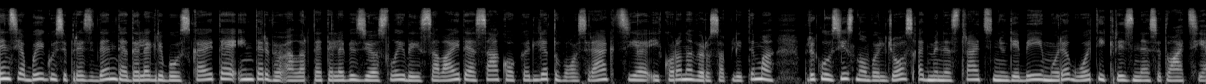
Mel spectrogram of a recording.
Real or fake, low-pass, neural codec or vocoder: real; 14.4 kHz; none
